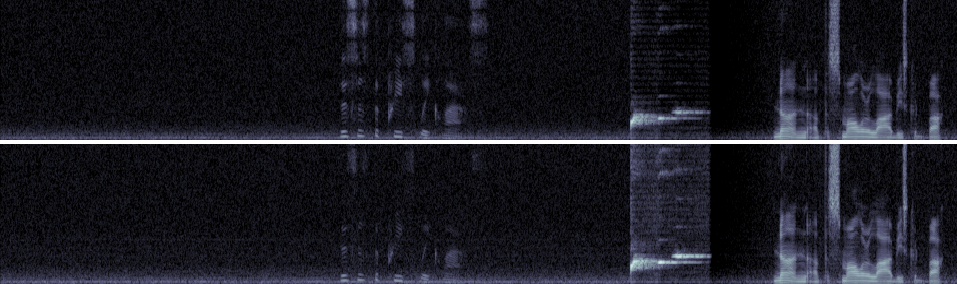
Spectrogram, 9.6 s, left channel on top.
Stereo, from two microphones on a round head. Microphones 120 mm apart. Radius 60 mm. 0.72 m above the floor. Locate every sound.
3.4 s a woman speaking: 85° left
6.3 s a bird: 60° right (ahead or behind)
7.7 s a man speaking: 25° right (ahead or behind)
